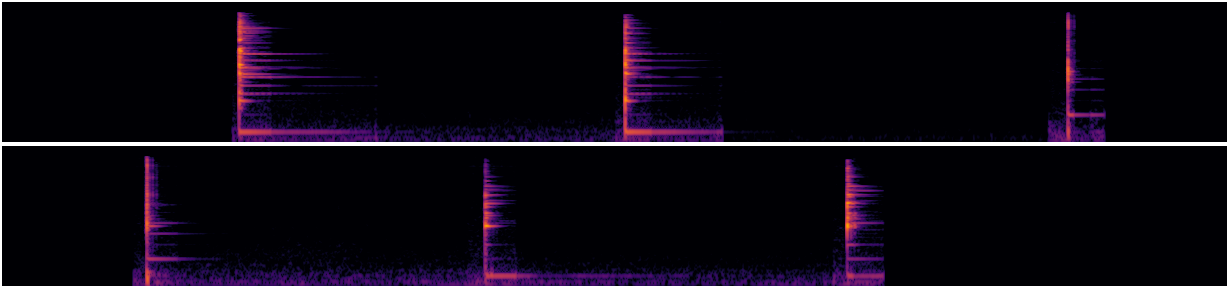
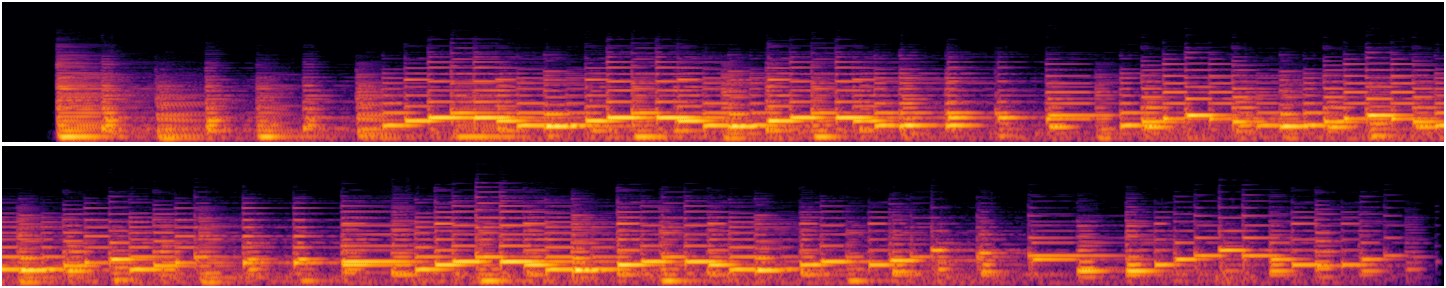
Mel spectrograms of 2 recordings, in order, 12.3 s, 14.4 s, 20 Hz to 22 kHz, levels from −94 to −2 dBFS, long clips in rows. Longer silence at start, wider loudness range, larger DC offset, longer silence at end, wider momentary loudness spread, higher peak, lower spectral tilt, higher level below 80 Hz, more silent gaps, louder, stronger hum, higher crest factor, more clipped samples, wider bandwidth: first, 1.2 s vs 0.25 s; first, 8 LU vs 4 LU; neither; first, 1.85 s vs 0.1 s; about the same, 10 LU vs 11 LU; about the same, -2 dBFS vs -4 dBFS; second, 1.5 dB/octave vs -8.5 dB/octave; second, -80 dBFS vs -52 dBFS; neither; second, -29 LUFS vs -18 LUFS; neither; first, 38 dB vs 14 dB; neither; first, 16.5 kHz vs 6.2 kHz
